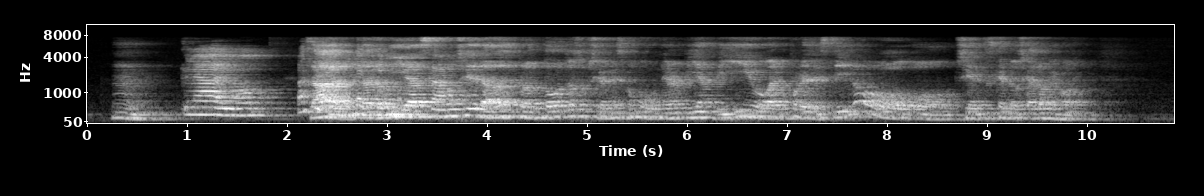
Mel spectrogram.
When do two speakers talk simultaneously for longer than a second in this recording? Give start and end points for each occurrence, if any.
2.2-3.6

